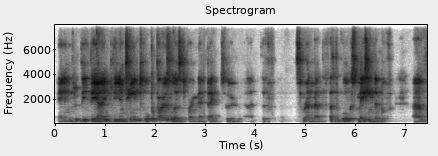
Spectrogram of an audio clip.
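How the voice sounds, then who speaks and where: A man's voice: lowish voice, sharp tone. A man, a project manager briefing a council meeting, hesitant and full of fillers. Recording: roomy, echoey, distant from the mic.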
